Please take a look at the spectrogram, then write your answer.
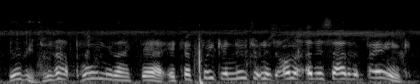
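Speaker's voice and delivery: high-pitched, real irritation; exasperated scolding. Real, not acted. Owner telling dog not to pull, exasperated. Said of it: "but I'm getting angry".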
